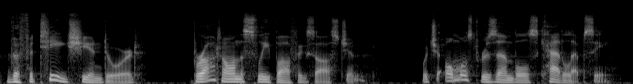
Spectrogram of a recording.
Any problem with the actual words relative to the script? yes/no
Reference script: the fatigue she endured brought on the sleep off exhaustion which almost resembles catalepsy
no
